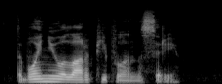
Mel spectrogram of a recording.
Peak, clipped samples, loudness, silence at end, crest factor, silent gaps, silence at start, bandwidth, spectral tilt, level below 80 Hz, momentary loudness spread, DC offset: -6 dBFS; under 0.1%; -24 LUFS; 0.45 s; 20 dB; none; 0.15 s; 13.5 kHz; -5.5 dB/octave; -64 dBFS; 11 LU; under 0.1%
